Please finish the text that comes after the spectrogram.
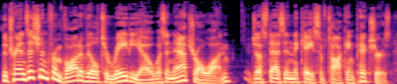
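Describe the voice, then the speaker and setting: A man hosting a history podcast, reading scripted narration in a measured, deliberate way with wry asides. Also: medium pitch, very animated, darkish tone. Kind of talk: scripted narration, storytelling lecture.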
